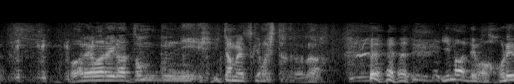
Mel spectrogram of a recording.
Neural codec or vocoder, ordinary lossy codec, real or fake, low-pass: none; none; real; 7.2 kHz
